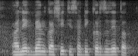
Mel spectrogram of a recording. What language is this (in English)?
Marathi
